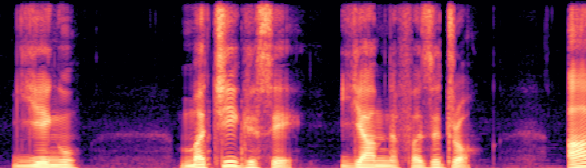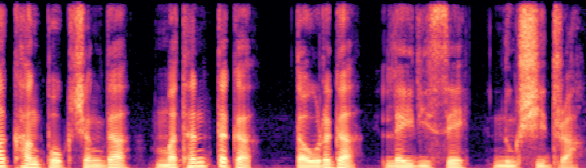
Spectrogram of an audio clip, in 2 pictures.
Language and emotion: Manipuri, neutral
